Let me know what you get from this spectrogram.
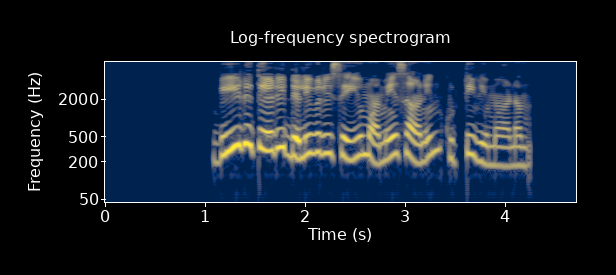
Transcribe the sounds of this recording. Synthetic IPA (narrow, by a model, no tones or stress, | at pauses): ʋiːɽɯt̪eːɾiɖɛlɪʋɐɾisɛjːɯmɐmeːsaːnɪnkʊʈːiʋɪmaːnɐm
